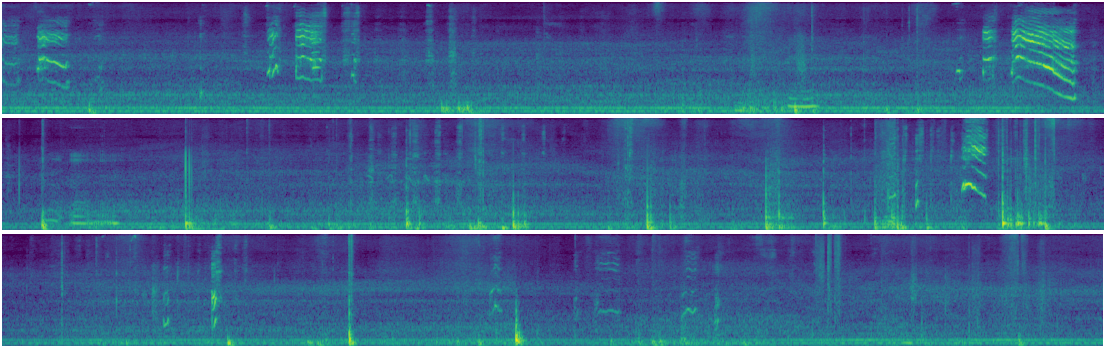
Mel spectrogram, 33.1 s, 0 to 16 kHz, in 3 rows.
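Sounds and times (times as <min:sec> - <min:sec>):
puppies whimpering: 0:00.0 - 0:04.4, 0:09.4 - 0:12.3, 0:19.8 - 0:21.4, 0:23.3 - 0:24.5, 0:26.8 - 0:29.9
steady low hum: 0:00.0 - 0:33.0.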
